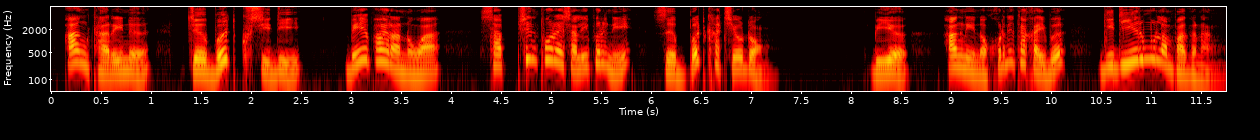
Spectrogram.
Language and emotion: Bodo, surprised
